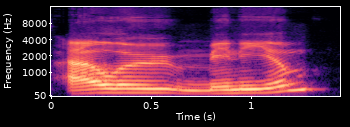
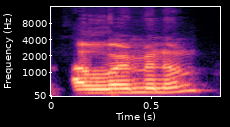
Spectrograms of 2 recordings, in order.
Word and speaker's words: aluminium: i'll try my best and i think we pronounce it differently in australia anyway uh aluminium have you heard of that that's the one do you mean yeah aluminum well here's the debate right aluminium or aluminum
